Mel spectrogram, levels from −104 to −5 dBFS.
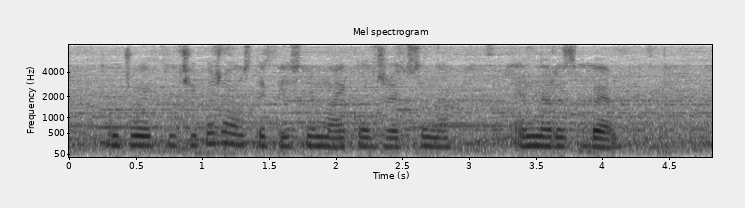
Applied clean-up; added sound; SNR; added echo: none; none; none; none.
